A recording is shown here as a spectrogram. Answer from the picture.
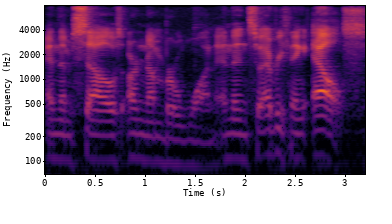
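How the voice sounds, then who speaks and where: A man with an American accent, fairly low in pitch, at a fairly quick pace with fairly even intonation. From New York City (Staten Island). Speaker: digital marketer and filmmaker. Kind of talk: podcast interview. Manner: halting, many fillers and repeats.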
